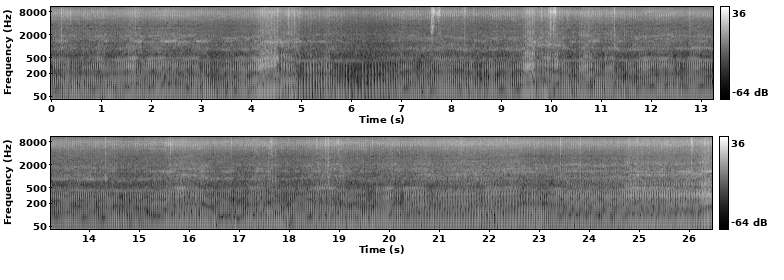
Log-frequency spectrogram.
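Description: Bicycle tyres rumble and crunch over a rocky dirt trail.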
